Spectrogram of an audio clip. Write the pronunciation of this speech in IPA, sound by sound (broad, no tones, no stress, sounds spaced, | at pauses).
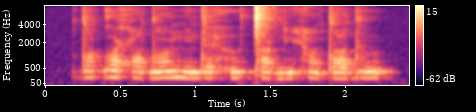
dˤ u ɡ ʌ ħ o dˤ ũ ŋ ĩ d ɛ h ɯ ǀ a ɡ ĩ h ɛ̃ tˤ e d ɯ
